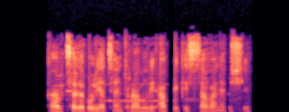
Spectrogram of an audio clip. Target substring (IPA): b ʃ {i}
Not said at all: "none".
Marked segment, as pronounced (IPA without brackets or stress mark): i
